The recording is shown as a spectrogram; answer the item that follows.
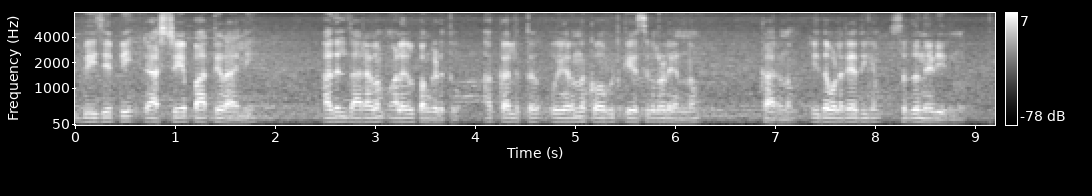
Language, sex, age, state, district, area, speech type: Malayalam, male, 30-45, Kerala, Idukki, rural, read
